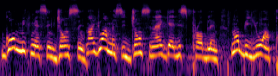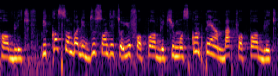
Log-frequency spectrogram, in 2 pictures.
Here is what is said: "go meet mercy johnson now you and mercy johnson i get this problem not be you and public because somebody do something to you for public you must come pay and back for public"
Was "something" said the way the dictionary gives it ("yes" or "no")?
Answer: no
